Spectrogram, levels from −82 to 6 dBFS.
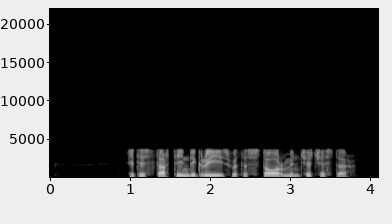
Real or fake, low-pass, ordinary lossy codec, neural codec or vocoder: real; 3.6 kHz; none; none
